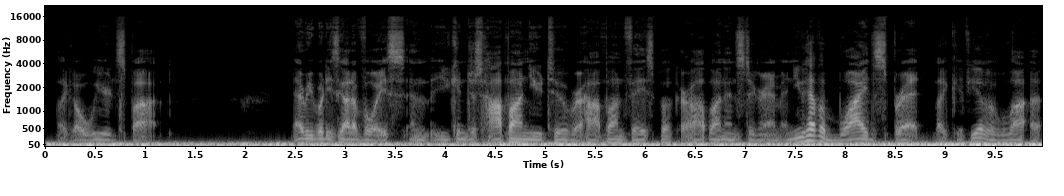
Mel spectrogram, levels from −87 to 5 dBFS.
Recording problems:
low rumble; faint; throughout; 20 dB below the speech

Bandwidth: 16 kHz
